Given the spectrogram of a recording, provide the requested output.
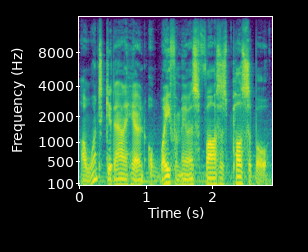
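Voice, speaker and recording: A man's voice: low-pitched, fast. A man reading game narration aloud as a let's play commentator, adding wry casual asides. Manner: wry interjections, agreeing asides.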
